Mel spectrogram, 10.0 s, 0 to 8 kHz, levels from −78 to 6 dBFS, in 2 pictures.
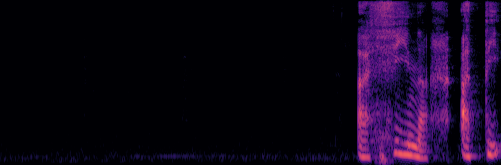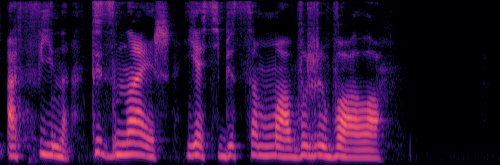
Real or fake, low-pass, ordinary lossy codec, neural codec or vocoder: real; none; none; none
